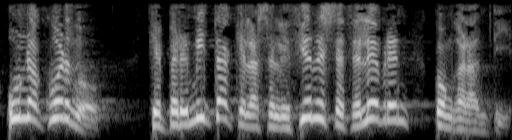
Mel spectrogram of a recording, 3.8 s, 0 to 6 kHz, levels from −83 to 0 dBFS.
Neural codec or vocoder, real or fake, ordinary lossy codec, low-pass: none; real; none; 5.4 kHz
